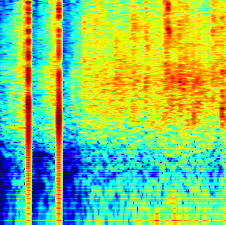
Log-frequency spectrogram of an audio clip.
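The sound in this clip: Church audience clapping during a sermon: two sharp, loud claps spaced about a third of a second apart, then softer, scattered clapping that fades into a low murmur.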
